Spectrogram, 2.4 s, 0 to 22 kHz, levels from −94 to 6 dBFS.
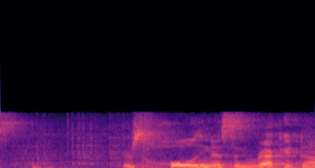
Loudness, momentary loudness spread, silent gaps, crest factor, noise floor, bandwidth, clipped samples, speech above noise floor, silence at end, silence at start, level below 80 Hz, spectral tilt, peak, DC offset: -22 LUFS; 22 LU; none; 16 dB; -46 dBFS; 7.6 kHz; under 0.1%; 25 dB; 0 s; 0 s; -52 dBFS; -5 dB/octave; -6 dBFS; under 0.1%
